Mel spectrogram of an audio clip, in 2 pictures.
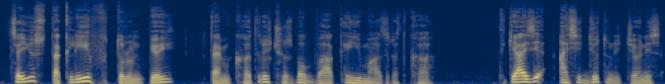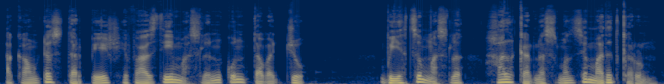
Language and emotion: Kashmiri, sad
